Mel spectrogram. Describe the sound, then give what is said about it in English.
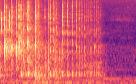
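A quick burst of dice clattering, a dense rattle of sharp little clicks that runs for about a second and then stops abruptly, leaving quiet room tone. “Changing it up. New dice.”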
